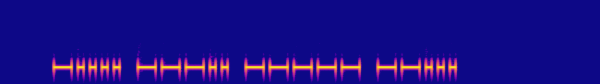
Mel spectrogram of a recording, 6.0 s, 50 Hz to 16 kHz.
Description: Morse code, heard as a keyed tone, about 20 wpm, 700 Hz. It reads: 6807
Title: Four Letter-Number Combinations - 20wpm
